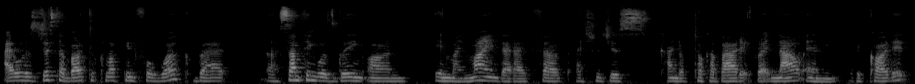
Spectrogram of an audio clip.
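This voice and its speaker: A woman in her thirties from Uganda with a strong Lugbara accent, talking earnestly and reflectively in a personal vlog, pausing often with fillers. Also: deep voice, fairly even intonation. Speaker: vlogger. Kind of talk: casual personal talk to camera.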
